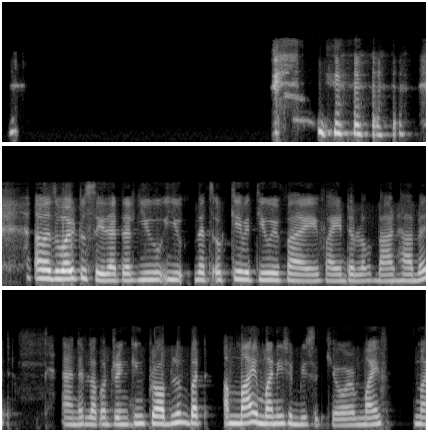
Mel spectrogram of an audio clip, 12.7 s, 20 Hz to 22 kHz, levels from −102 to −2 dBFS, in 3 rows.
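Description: Nothing stood out on listening to this speech.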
